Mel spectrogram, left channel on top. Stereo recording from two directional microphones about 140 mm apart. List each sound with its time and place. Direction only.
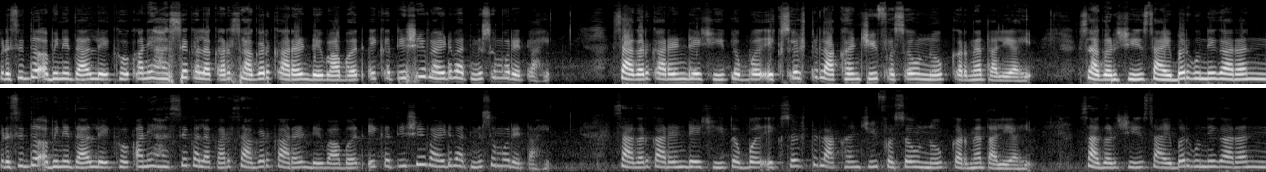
0.0 s a woman's voice: 50° left (ahead or behind)
7.9 s a woman's voice: 75° left (ahead or behind); by 9.1 s 60° left (ahead or behind)
9.1 s a woman's voice: 40° left (ahead or behind)
9.9 s a woman's voice: 35° left (ahead or behind)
